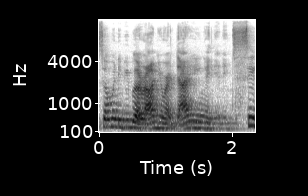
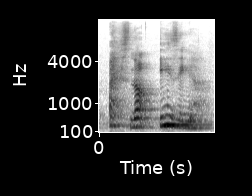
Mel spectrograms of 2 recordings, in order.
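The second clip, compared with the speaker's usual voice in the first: "not easy" said slowly and louder, stressed.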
